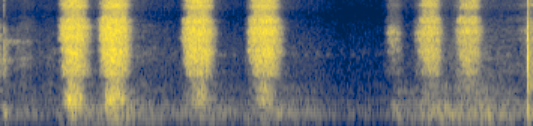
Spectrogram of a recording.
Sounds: Sniff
